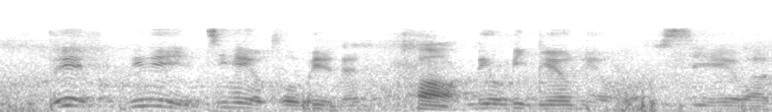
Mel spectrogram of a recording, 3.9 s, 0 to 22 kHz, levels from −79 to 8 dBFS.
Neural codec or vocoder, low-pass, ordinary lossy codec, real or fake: codec, 16 kHz, 2 kbps, X-Codec, HuBERT features, trained on balanced general audio; none; none; fake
